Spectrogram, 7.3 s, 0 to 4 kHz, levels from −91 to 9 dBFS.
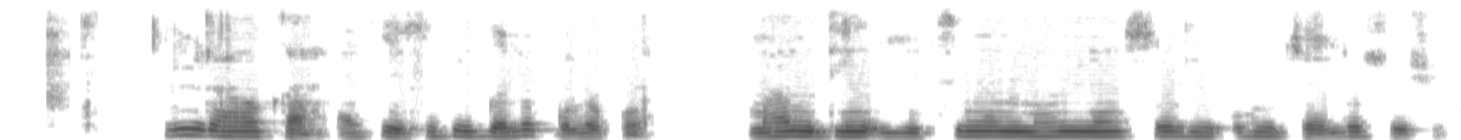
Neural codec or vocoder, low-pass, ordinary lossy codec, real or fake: none; 3.6 kHz; none; real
